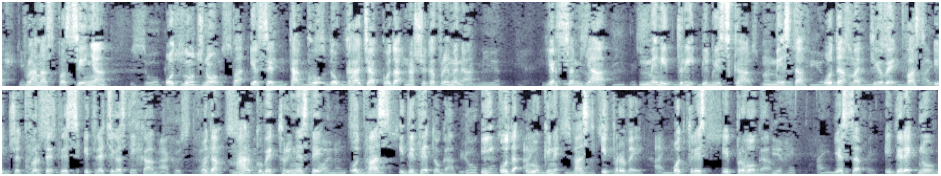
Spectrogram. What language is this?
Croatian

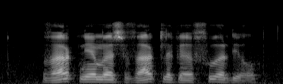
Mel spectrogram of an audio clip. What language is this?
Afrikaans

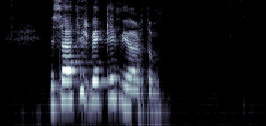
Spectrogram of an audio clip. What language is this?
Turkish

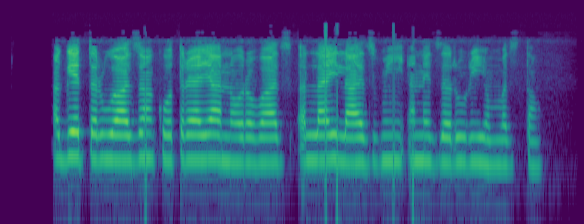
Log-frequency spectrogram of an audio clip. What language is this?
Kachi Koli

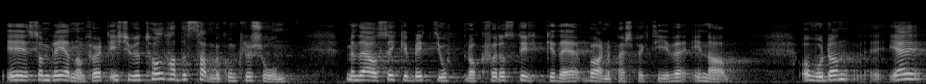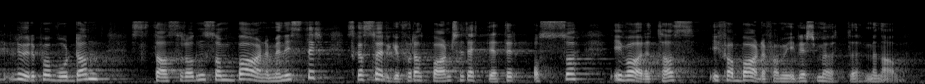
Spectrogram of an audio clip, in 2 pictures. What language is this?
Norwegian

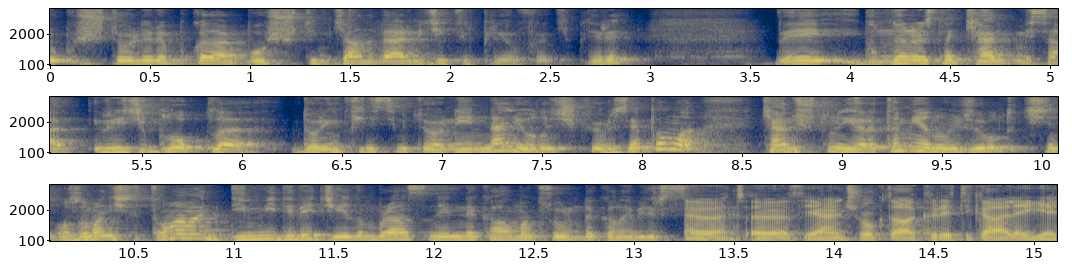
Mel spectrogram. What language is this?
Turkish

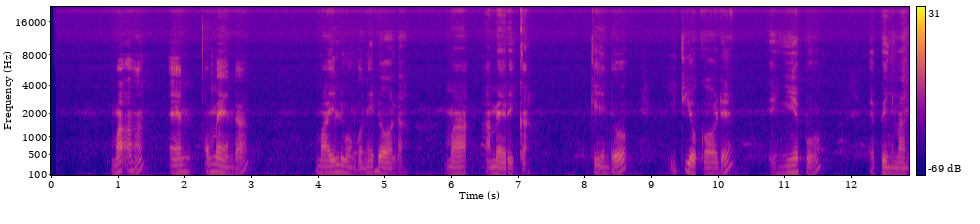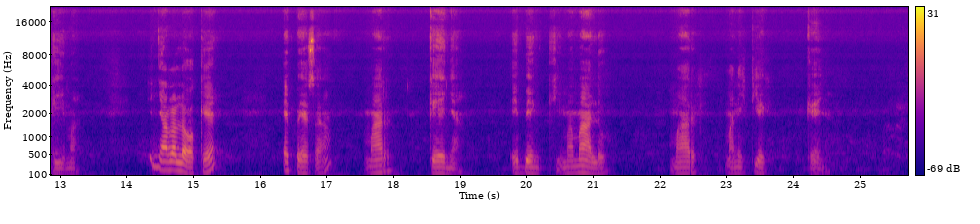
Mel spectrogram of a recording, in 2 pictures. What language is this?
Luo (Kenya and Tanzania)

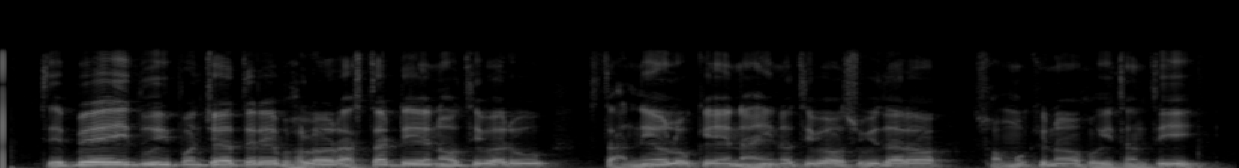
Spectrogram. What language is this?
Odia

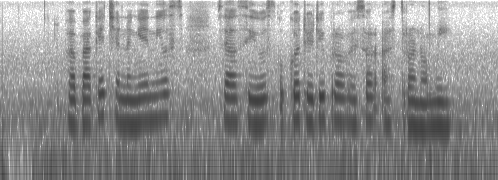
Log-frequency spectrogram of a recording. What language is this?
Javanese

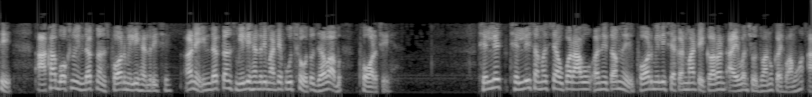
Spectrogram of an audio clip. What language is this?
Gujarati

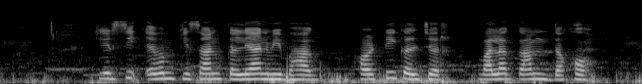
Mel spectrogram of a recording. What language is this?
Magahi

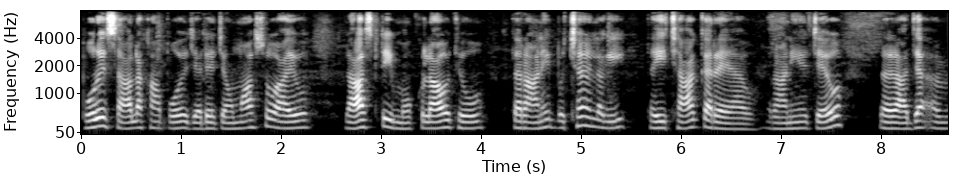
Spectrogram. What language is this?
Sindhi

